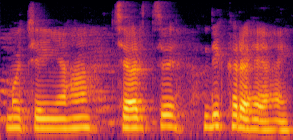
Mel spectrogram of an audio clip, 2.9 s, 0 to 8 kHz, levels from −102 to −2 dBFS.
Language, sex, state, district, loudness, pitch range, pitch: Hindi, female, Maharashtra, Mumbai Suburban, -17 LUFS, 165-200 Hz, 180 Hz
